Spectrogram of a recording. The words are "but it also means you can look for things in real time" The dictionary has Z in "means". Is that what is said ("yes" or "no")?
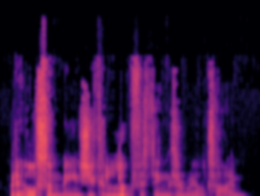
yes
